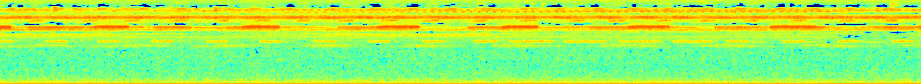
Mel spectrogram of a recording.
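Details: Gentle evening cricket chorus in a serene park, shrill continuous trills overlaid by rhythmic short chirps repeating steadily, with soft ambient rumble beneath.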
